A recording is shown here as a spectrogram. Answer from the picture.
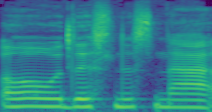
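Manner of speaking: normal talking voice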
